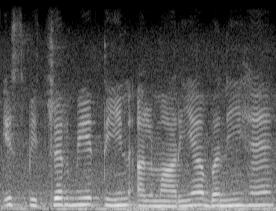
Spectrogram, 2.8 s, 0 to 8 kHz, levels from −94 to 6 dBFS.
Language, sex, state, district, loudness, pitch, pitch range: Hindi, female, Punjab, Fazilka, -14 LUFS, 230 Hz, 215-245 Hz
